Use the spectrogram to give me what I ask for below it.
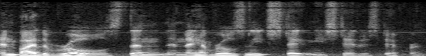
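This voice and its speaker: Somewhat breathy and medium in pitch, a man's voice moves at a moderate pace with ordinary pitch variation and big swings in loudness. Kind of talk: casual chat.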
